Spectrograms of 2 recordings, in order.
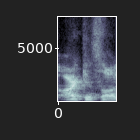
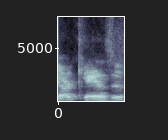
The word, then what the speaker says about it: Arkansas: It's like when people go to Arkansas, they say Arkansas. So it's like, oh, you're not from here, huh? do they really? If you were learning English, it's spelled just like Kansas. So why wouldn't you say Arkansas?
